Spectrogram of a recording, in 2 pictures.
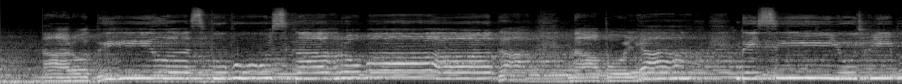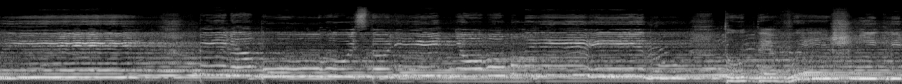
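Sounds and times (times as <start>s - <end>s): woman singing slow melody: 0.4s - 18.0s.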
